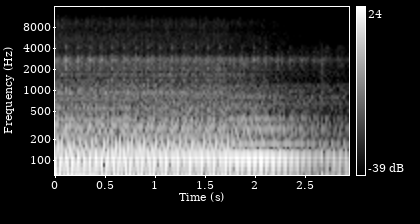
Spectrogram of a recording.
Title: Rod Knock, Knock, Knocking on Heaven's Door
